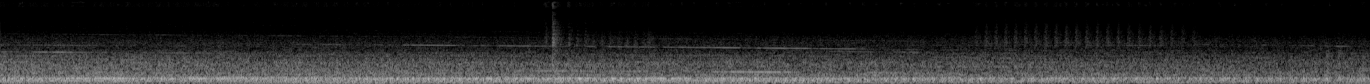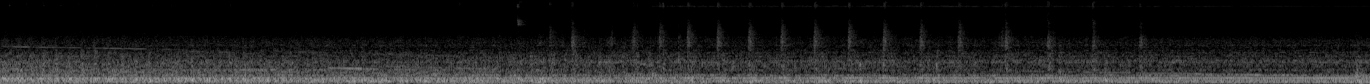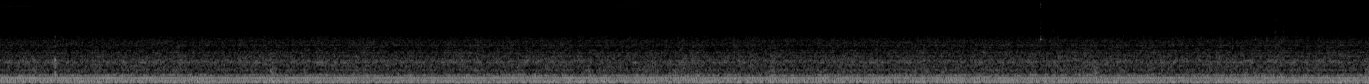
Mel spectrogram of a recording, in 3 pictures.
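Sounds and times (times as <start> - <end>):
washing machine spinning: 0.0 - 26.6.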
